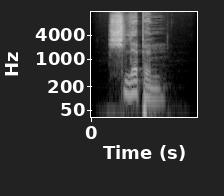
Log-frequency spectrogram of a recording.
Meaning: 1. to tow; to haul; to drag 2. to carry (something heavy); to hump
- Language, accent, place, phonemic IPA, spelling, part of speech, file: German, Germany, Berlin, /ˈʃlɛpən/, schleppen, verb, De-schleppen.ogg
